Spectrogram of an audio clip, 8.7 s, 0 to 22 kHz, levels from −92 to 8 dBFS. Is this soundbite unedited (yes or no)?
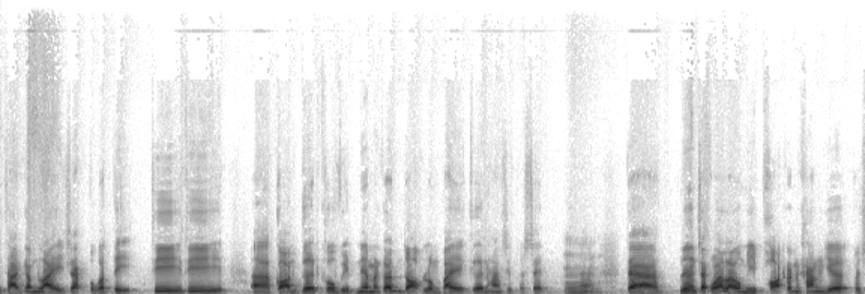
yes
